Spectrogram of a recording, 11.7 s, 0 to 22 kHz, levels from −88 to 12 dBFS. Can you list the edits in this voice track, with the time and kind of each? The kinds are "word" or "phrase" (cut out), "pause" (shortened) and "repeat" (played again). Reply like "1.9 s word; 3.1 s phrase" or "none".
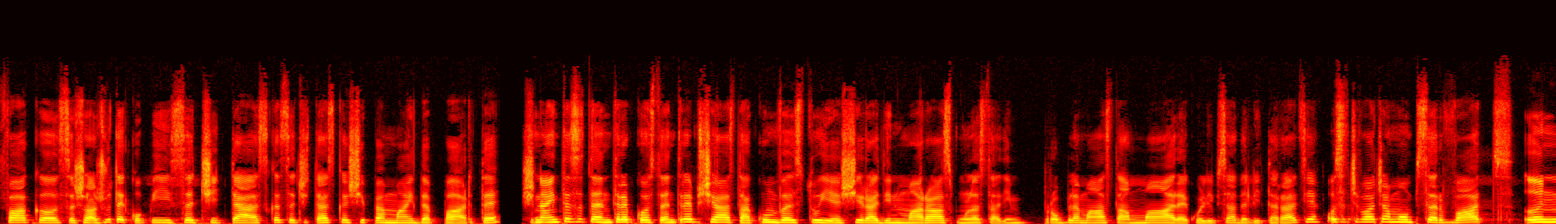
3.8 s pause; 8.9 s word; 10.1 s phrase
